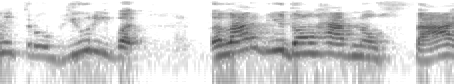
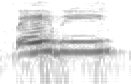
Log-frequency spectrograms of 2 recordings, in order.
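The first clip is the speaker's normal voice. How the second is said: sweet talk; 3 semitones higher, 8 dB quieter than usual. Shown as a demonstration. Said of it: "you gotta talk like this".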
